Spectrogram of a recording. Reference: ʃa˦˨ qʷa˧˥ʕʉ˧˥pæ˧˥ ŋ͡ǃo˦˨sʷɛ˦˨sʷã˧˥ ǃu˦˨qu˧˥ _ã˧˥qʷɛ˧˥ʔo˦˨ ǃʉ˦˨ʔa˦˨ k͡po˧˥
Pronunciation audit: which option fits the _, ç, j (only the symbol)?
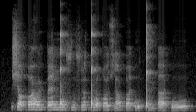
ç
